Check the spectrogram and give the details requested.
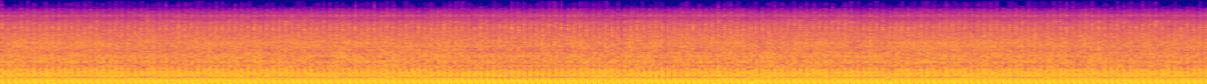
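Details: Honda snowblower, unused since the last snowstorm, started on choke with fuel shut off to run the carburettor dry for storage: steady, even putter at constant speed, no misses, knocks or surging; runs healthy.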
